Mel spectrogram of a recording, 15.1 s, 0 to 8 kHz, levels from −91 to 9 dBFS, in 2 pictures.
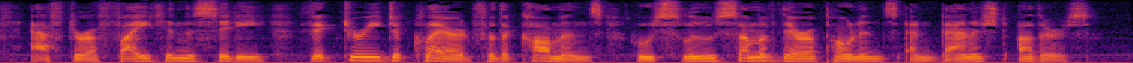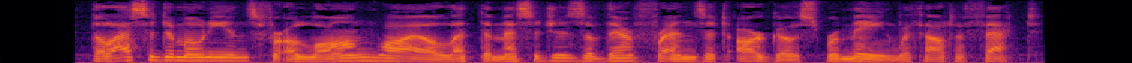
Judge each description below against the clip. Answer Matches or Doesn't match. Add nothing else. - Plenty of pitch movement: Doesn't match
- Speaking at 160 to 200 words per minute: Doesn't match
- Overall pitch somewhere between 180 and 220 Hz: Doesn't match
